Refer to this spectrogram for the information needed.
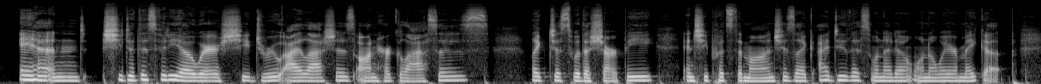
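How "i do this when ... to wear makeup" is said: put-on drifting into a Southern accent. Quoting an older woman from her video, slipping into a southern accent. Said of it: "I don't know why I just sounded Southern".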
